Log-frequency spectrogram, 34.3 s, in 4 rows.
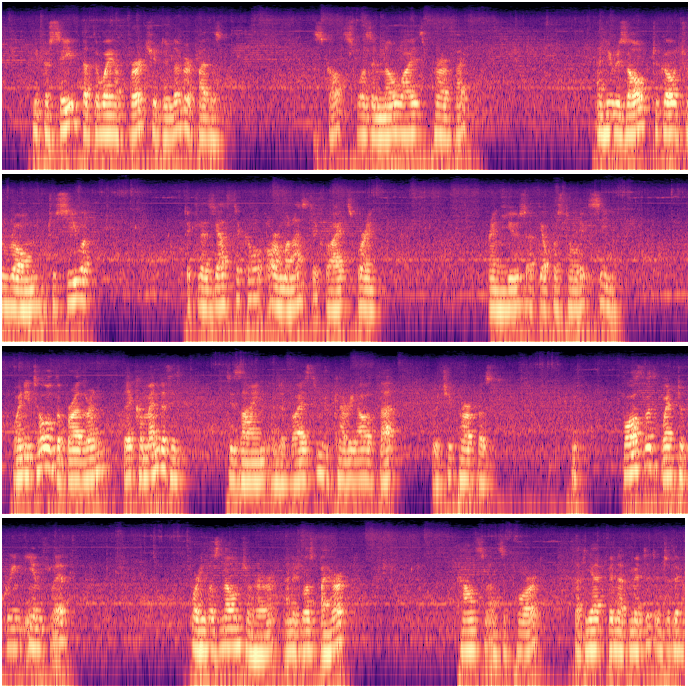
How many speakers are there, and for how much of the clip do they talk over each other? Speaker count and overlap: one, no overlap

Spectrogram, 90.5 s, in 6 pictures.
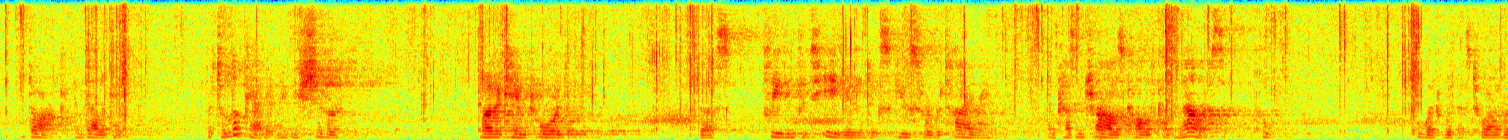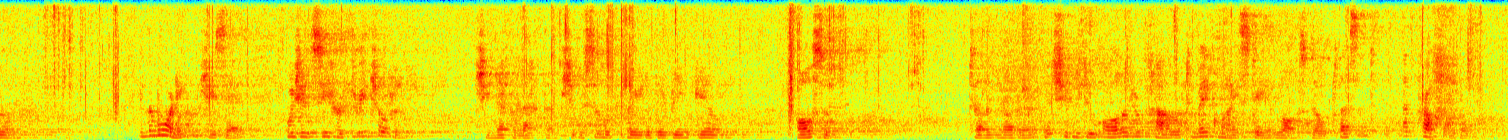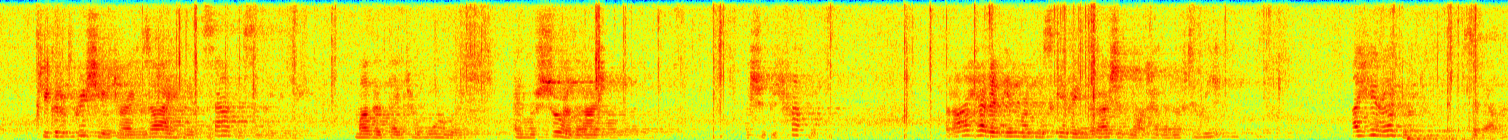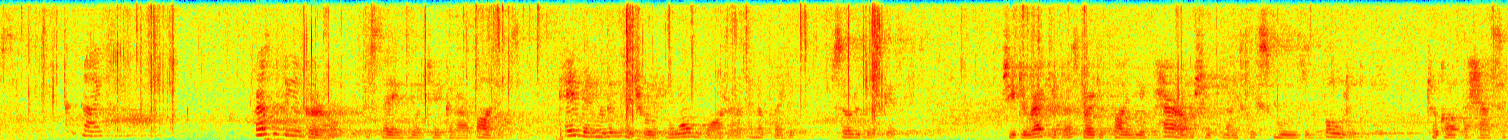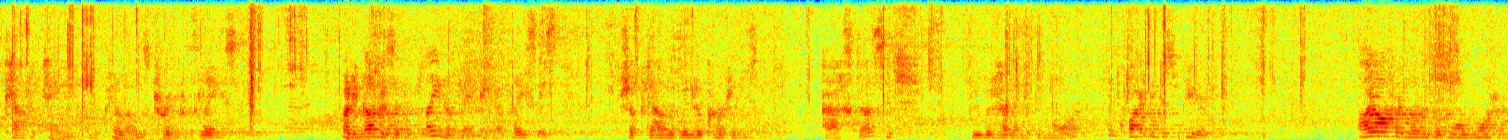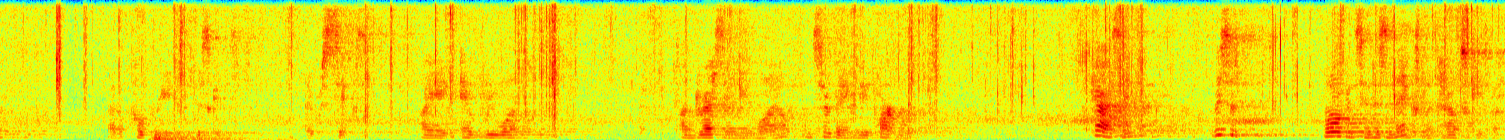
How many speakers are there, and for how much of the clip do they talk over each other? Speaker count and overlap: one, no overlap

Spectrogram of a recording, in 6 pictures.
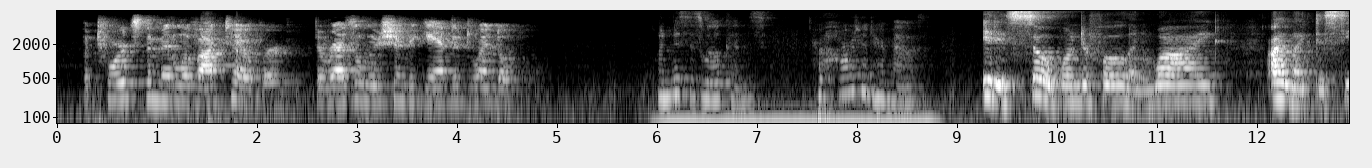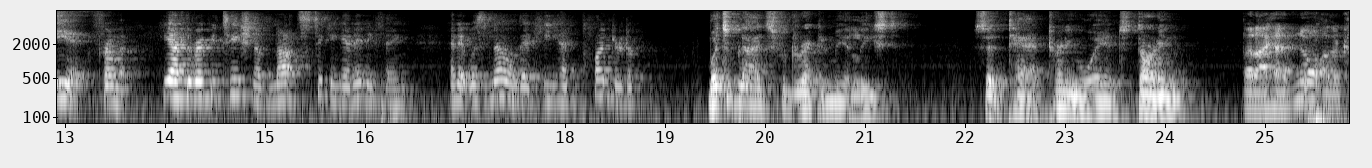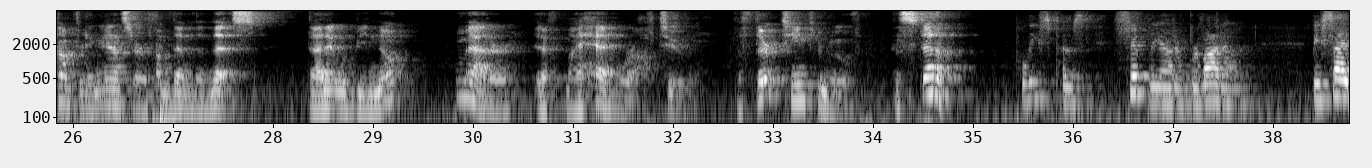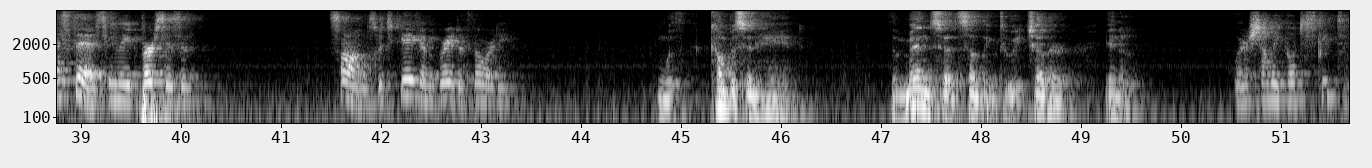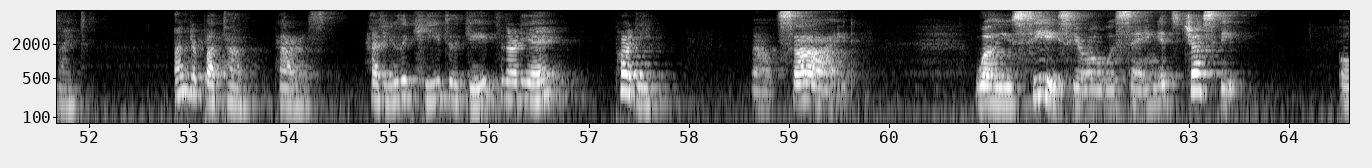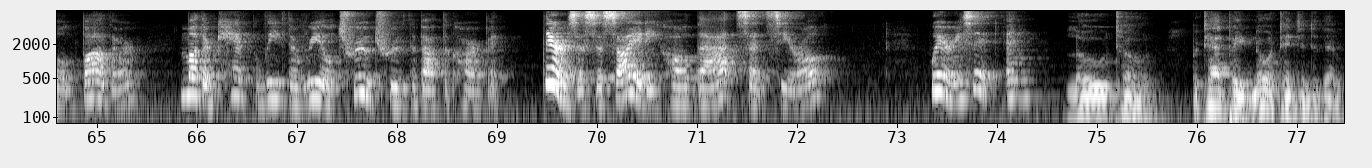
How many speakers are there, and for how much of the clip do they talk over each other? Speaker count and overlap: six, no overlap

